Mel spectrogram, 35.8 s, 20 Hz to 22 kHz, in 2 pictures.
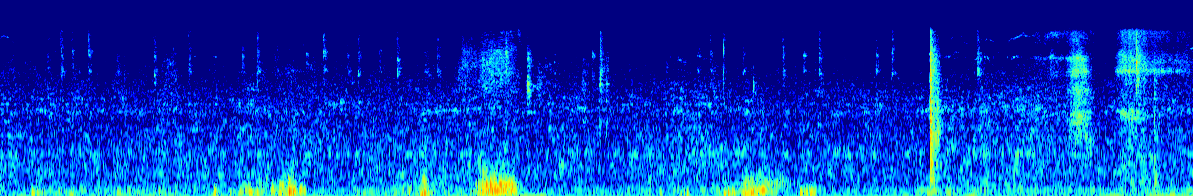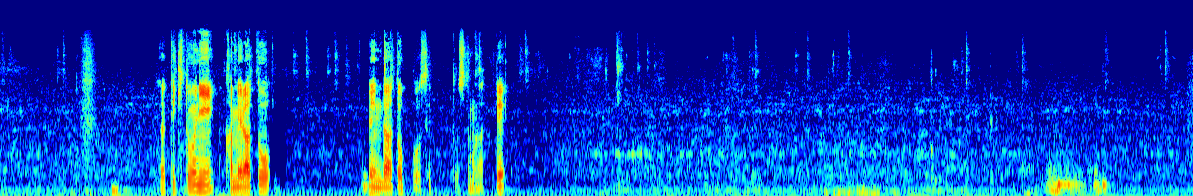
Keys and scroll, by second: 19.7 typing, 24.3 Tab, 24.9 typing, 28.1-29.2 typing.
